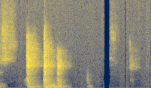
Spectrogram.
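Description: Chalk knocking on a blackboard as someone writes: two short knocks in the first second, then a few faint taps.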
